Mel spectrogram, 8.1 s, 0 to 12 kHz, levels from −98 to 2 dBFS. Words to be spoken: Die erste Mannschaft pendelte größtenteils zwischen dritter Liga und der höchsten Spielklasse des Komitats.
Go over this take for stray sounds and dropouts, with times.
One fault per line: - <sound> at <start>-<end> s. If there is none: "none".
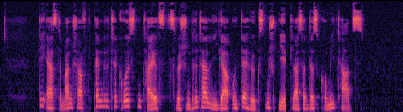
- dropout at 5.7-5.8 s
